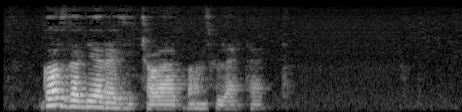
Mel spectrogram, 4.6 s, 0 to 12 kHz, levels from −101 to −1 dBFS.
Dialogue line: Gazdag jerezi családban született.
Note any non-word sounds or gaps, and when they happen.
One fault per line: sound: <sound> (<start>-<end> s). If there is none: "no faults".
no faults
